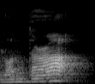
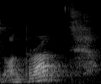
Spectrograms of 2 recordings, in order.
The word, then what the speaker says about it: Lontara: It's called Lontara. I think that's how it's pronounced.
